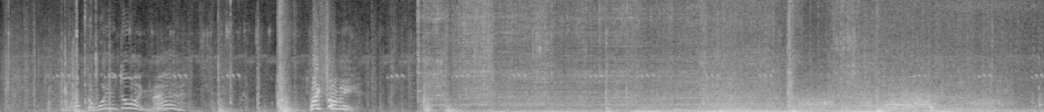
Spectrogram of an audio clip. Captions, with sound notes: - Hector, what are you doing, man? (truck door slams) Wait for me! (truck engine revs)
